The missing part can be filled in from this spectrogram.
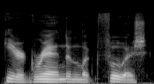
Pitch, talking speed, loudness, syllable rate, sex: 115 Hz, 195 wpm, -18 LUFS, 6.3 syllables/s, male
